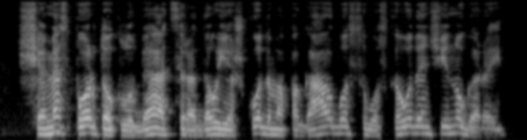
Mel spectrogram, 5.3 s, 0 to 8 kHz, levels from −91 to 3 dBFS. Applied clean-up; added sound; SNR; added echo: none; none; none; none.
